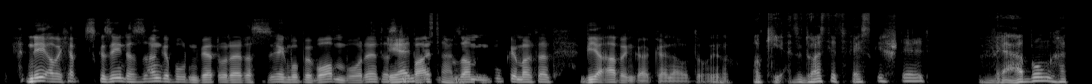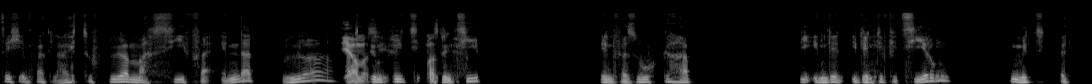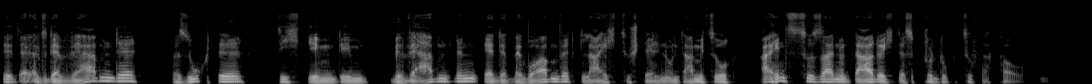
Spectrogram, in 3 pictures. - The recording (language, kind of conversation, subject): German, podcast, Welche Werbung aus früheren Jahren bleibt dir im Kopf?
- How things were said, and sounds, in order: none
